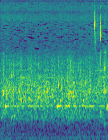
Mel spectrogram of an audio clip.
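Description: A small, crystal-clear stream babbles steadily as it winds among worn rock ridges, a continuous, fairly loud wash of trickling and splashing water with no voices.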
